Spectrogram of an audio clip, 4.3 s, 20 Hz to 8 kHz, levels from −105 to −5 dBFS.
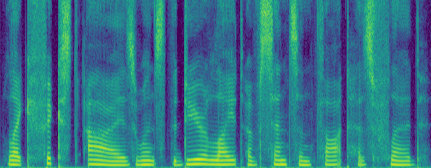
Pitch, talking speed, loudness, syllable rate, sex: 195 Hz, 180 wpm, -18 LUFS, 4.0 syllables/s, female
